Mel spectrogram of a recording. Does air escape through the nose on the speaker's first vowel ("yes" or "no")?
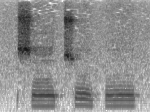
yes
